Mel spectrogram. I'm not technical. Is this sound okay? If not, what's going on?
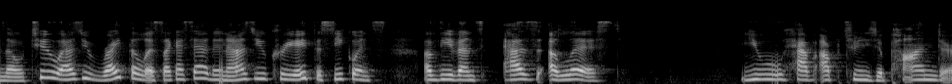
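No, there are two brief glitches, at about 2.15 s and 7.71 s. Both are concealed Bluetooth headset packet loss. Bits of audio went missing between the headset and the phone, and the phone patched each gap by repeating what it had just received. That leaves a short buzzy, slightly warbly blip lasting just under a tenth of a second.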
